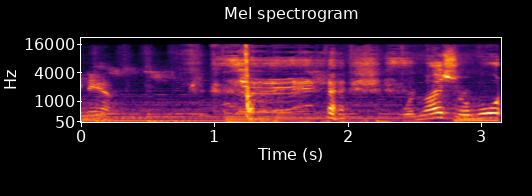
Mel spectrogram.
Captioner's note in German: Lacht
